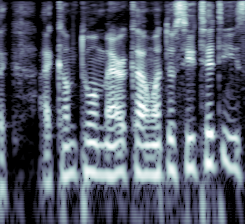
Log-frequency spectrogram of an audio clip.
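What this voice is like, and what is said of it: Stereotyped Indian accent impression. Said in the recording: “the Indian stereotype of like a foreign exchange student ... That's not a great Indian impression.”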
